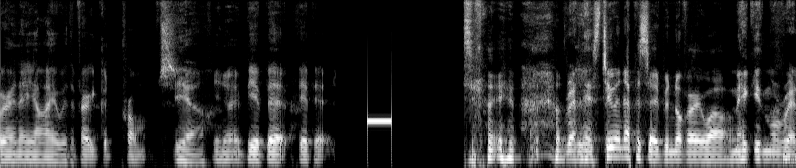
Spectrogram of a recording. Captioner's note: beep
